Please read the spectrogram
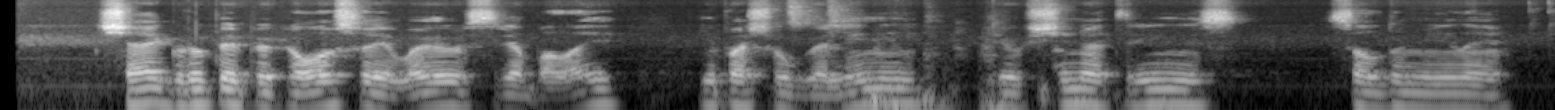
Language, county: Lithuanian, Vilnius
